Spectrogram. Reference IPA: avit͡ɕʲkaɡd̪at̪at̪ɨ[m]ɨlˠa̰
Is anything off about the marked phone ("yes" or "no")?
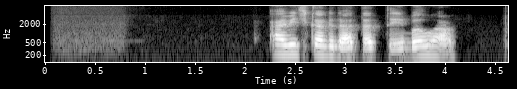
yes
